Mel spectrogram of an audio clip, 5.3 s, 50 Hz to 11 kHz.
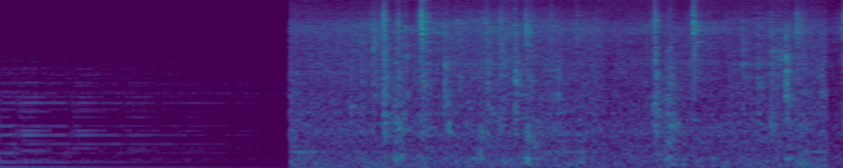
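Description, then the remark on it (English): A short musical tone fades out, then a printer starts up with a steady mechanical whir, broken by repeated clicks and clattering bursts as the pages feed through on a long print job with about 120 pages still to go. “Do you hear my printer in the background?”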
